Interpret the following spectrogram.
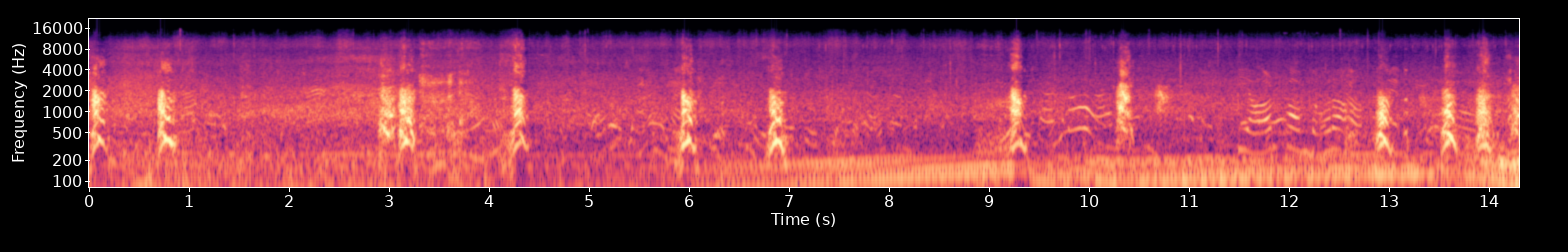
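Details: Twelve Hovawarts from the "Vom Wildenstein" kennel line meet with twenty-two people on a rainy day. Single sharp barks ring out every second or two, sometimes paired, amid lively human chatter and a low rumbling hum.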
